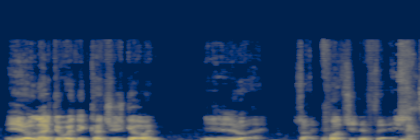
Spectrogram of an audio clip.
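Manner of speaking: a lightly voiced Rocky mumble; Sly Stallone voice. Stallone stumping for president, low mock mumble. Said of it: "I'm Sly Stallone".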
